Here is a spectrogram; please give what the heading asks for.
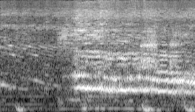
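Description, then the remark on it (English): A crowd at a Tony Robbins event roars in response to his call for a roar, the noise swelling abruptly after a quieter moment and holding as a loud, sustained mass of yelling voices until the end. “That's the fucking roar!”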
